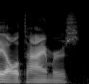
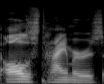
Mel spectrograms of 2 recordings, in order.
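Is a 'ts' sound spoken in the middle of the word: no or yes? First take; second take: no; yes. First: The middle has no 'ts' sound. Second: The middle has a clear 'ts' sound. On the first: "I just say Alzheimer's" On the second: "I don't say Alzheimer's"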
